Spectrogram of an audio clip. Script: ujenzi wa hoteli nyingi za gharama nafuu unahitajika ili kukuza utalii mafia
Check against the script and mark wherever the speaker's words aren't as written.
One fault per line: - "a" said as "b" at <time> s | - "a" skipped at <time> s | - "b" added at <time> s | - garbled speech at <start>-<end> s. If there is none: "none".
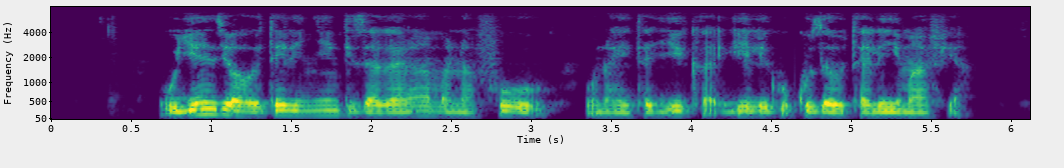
none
